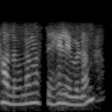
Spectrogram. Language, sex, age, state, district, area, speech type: Kannada, female, 18-30, Karnataka, Uttara Kannada, rural, conversation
